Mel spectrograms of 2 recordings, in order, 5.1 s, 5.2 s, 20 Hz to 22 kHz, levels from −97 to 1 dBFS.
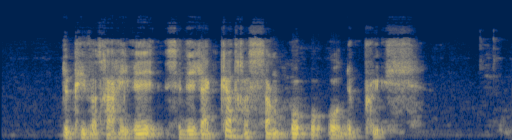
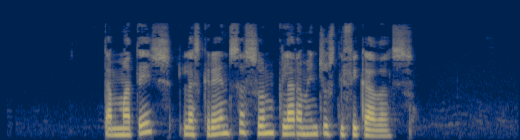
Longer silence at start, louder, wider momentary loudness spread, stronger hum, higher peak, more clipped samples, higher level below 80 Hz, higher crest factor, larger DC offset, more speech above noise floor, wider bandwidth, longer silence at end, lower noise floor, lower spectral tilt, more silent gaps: second, 0.65 s vs 1.05 s; first, -19 LUFS vs -28 LUFS; about the same, 9 LU vs 9 LU; neither; first, -2 dBFS vs -10 dBFS; neither; first, -58 dBFS vs -78 dBFS; about the same, 20 dB vs 20 dB; neither; second, 44 dB vs 52 dB; second, 10 kHz vs 11.5 kHz; second, 0.9 s vs 1.1 s; second, -64 dBFS vs -79 dBFS; second, -4 dB/octave vs -5.5 dB/octave; neither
